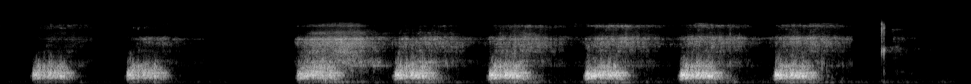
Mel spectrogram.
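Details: Tricuspid regurgitation murmur.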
